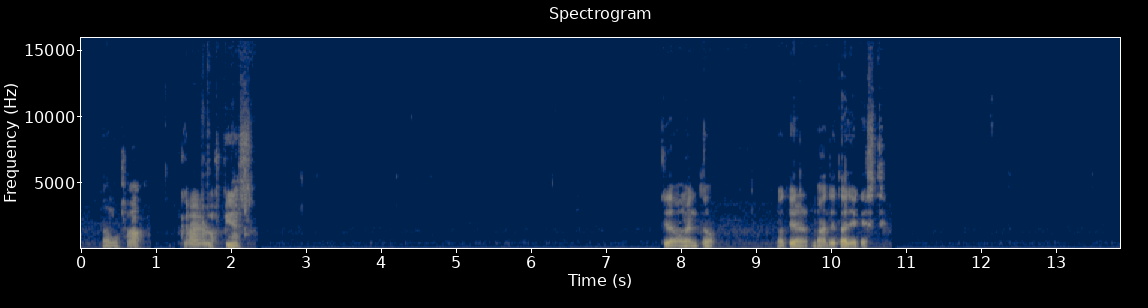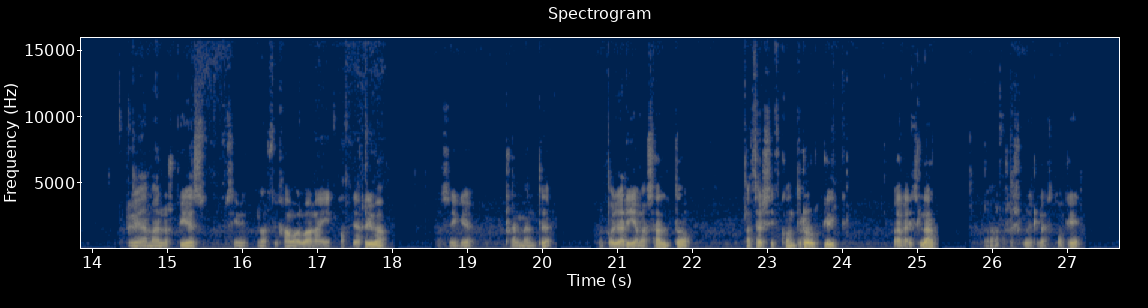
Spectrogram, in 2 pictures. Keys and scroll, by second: 3.8-7.6 typing, 13.5 2, 15.8 shift+super+d, 16.3 shift+super+d, 17.3 shift+super+x, 18.2 s.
